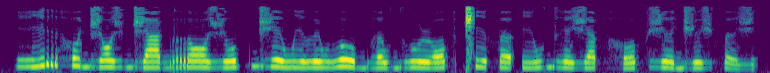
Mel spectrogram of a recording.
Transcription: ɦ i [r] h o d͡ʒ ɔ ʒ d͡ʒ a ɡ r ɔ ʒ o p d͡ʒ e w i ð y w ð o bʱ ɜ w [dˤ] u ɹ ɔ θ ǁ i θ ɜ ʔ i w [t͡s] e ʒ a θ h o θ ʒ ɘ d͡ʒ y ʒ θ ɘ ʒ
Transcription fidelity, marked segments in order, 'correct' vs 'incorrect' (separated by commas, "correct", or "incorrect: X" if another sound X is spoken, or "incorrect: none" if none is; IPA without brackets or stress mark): correct, incorrect: dʱ, incorrect: dʱ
